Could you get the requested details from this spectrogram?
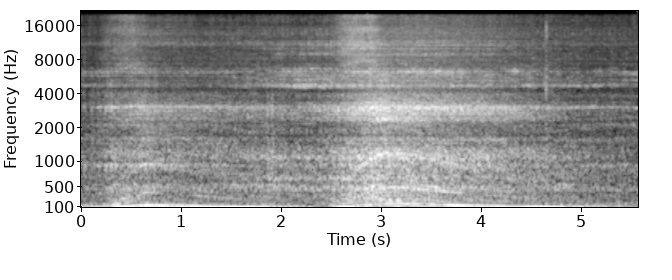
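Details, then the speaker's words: Nissan 240SX with an RB20 engine swap and a binding driveline, flex plate suspected of touching the flywheel, tail-shaft dust boot removed: quick revs with a faint whine following engine speed and whining while driving. "I'm sure you guys can hear while I'm driving too. There's a lot of like whining."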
